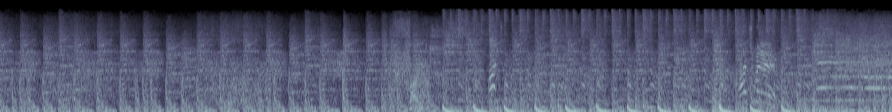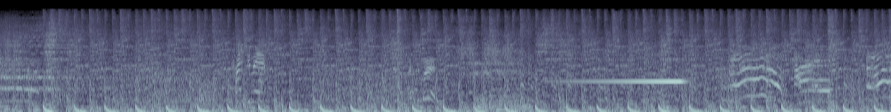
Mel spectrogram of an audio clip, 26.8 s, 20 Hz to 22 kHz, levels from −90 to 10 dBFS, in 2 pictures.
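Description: From 21.49 s to 23.79 s a steady tone near 1.1 kHz swells over roughly two seconds into a piercing squeal about 10 dB above the surrounding sound. This is loudspeaker feedback squeal: the microphone re-captured its own loudspeaker, and loop gain above one at that frequency made the tone grow by itself.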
